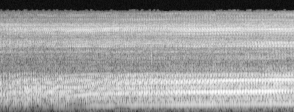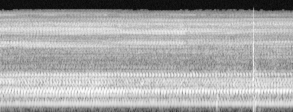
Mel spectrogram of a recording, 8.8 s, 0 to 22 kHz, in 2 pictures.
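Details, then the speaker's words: Small DC motor on a PWM speed controller (3-35V, 5A) powered from a 12V battery, turned up to about 6 volts: clean steady whine rising smoothly in pitch as it speeds up, then holding even; normal running. "that's about 6 volts and you can definitely hear the motor speed up"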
